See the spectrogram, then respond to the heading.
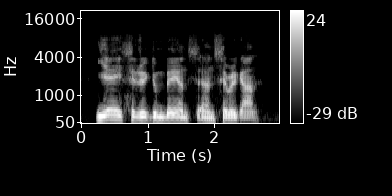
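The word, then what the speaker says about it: Doumbè: Is it Dumbbe? Yeah, Cedric Dumbbe and and Sir Gan.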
